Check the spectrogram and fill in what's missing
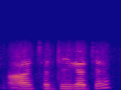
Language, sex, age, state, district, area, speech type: Bengali, male, 18-30, West Bengal, Paschim Medinipur, rural, conversation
